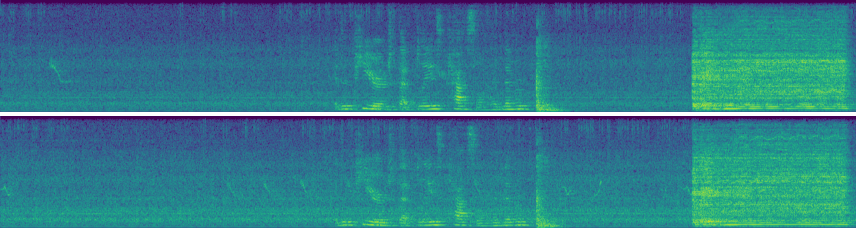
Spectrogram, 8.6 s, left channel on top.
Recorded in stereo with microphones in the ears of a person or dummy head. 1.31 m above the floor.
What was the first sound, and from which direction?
A woman speaking, 55° left (ahead or behind).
